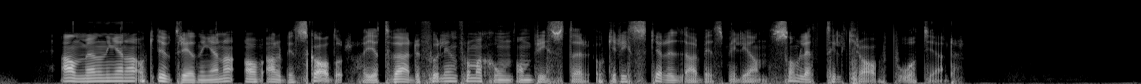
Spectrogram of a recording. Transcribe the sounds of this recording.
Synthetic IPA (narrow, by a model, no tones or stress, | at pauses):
anmɛːlnɪŋaɳaʔɔkʉ̟ːt̪ɾeːd̪nɪŋaɳaʔavaɾbeːt̪skɑːd̪ʊɾhaɾjɛt̪ːvæːɖəfɵlːɪnfɔɾmaɧuːnɔmbɾɪst̪ʰə̰ɾɔkɾɪskəɾɪʔa̰ɾbḛːt̪smɪ̰ljø̰ːnsɔmlɛt̪ʰːɪlkʰɾɑ̰ːvpʰɔoːt̪ʰjæ̰ːɖəɾ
